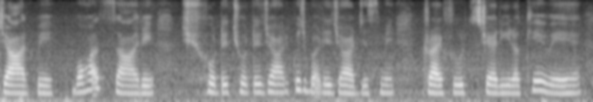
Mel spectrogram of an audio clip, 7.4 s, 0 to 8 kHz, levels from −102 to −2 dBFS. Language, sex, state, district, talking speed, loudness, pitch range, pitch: Hindi, female, Jharkhand, Garhwa, 140 wpm, -20 LUFS, 180-200 Hz, 190 Hz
